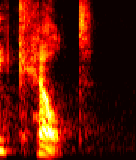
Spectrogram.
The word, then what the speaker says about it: Qelt: In modern-day Israel-Palestine, today, just east of Jerusalem, there is a wilderness called the Wadi Kelt. Wadi is the Arabic word for valley. Kelt is spelled Q-E-L-T.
